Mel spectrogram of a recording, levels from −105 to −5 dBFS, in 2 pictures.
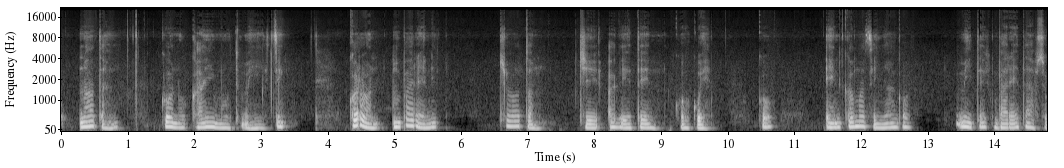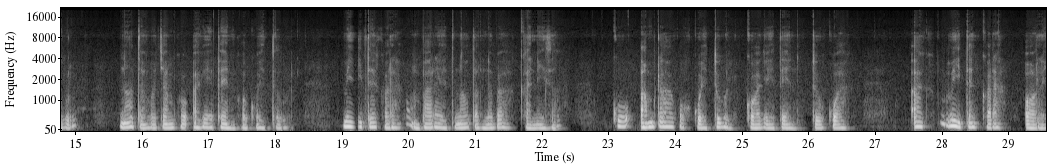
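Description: From 17.85 to 19.26 s, repeated stalls (stutter): eight late-packet gaps, up to 120 ms, get filled by stretching prior sound, so the speech drags rather than losing anything.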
